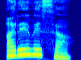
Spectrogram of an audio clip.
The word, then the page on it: ಅರ್ವಿಸು: Kannada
